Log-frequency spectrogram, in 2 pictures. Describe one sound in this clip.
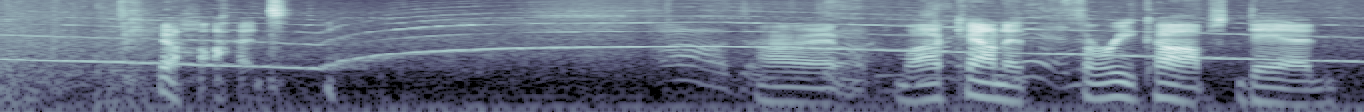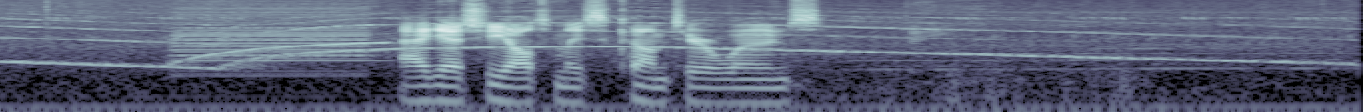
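A siren wails, rising and falling slowly.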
